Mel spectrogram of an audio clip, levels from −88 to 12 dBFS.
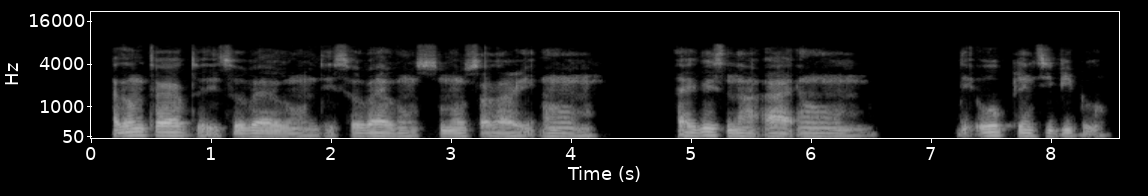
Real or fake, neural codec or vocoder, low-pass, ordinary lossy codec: fake; codec, 16 kHz, 8 kbps, FreqCodec, smaller model; none; none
